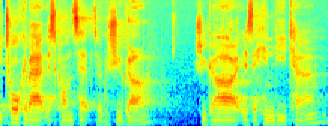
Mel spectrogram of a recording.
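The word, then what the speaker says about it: jugaad: Some of you have heard me talk about this concept of jugar. Jugar is a Hindi term. It's spelled J U G A A D and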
